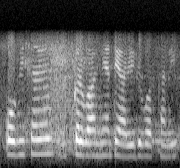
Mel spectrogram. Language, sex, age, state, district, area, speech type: Punjabi, female, 18-30, Punjab, Fatehgarh Sahib, rural, conversation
